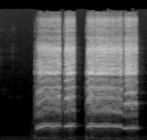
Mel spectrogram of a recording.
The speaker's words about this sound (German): Die Kazoo.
